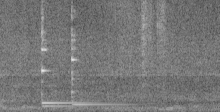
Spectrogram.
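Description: A two-note chime, a ding-dong: two strikes about a third of a second apart, the second lower in pitch, each ringing on for about a second before fading. A murmur of voices runs underneath.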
